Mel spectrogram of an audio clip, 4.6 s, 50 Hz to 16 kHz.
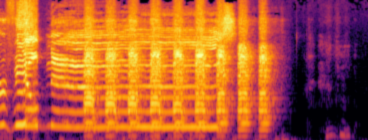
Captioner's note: honks horn 9 times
